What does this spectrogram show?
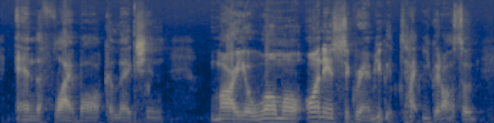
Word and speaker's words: Uomo: Now Uomo, it's got the wo, like W-O sound, but it's spelled with a U.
